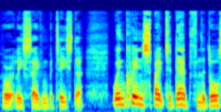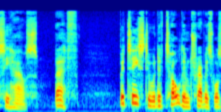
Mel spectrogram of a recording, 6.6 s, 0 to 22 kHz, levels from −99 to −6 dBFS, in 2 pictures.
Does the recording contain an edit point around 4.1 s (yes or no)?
yes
